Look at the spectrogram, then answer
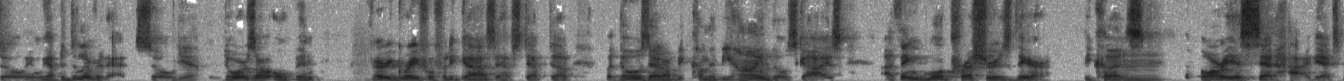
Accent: New Orleans, Louisiana, United States; I didn't know where it was going to lead me in life, because growing up in New Orleans, you know, and traveling, look, I enjoy seeing the world

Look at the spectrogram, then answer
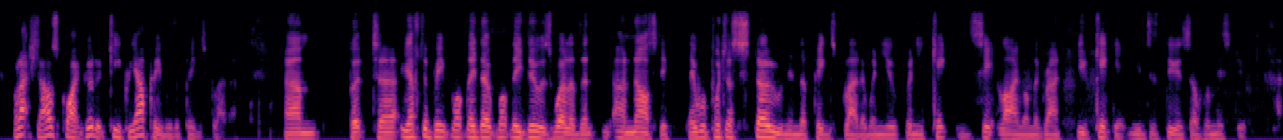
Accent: South West England, United Kingdom; now in Australia; Anyway, although I'm emailing from Australia, I'm in fact from a town just around the corner from Plymouth.

